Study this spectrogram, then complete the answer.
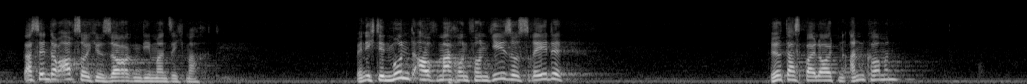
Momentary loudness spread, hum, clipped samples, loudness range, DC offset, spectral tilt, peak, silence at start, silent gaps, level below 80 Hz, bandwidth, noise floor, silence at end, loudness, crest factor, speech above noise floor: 11 LU; none; under 0.1%; 4 LU; under 0.1%; -6 dB/octave; -2 dBFS; 0.25 s; none; -54 dBFS; 10 kHz; -48 dBFS; 0.7 s; -19 LUFS; 18 dB; 29 dB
